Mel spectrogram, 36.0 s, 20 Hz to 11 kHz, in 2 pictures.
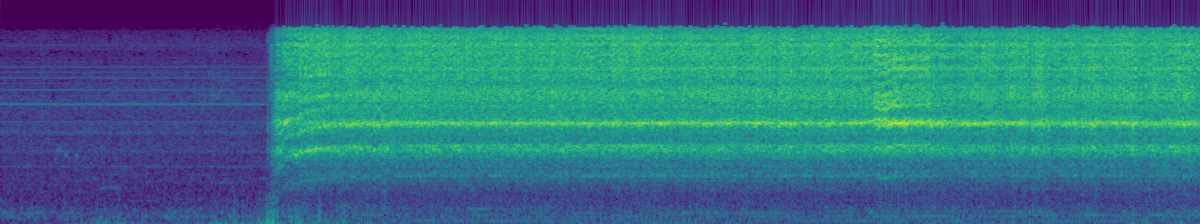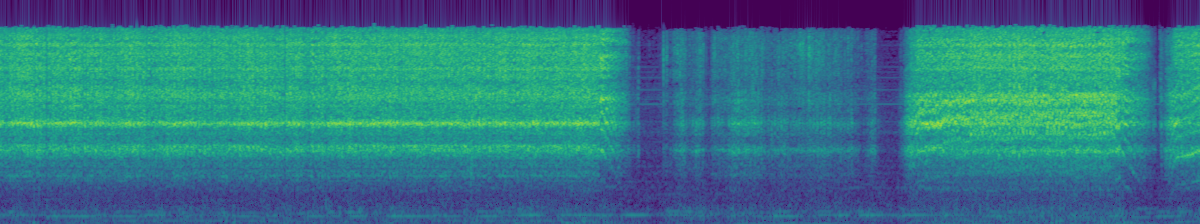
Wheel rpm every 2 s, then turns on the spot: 0, 0, 120, 160, 160, 160, 160, 160, 160, 160, 160, 160, 160, 120, 20, 20, 140, 100.
28-30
